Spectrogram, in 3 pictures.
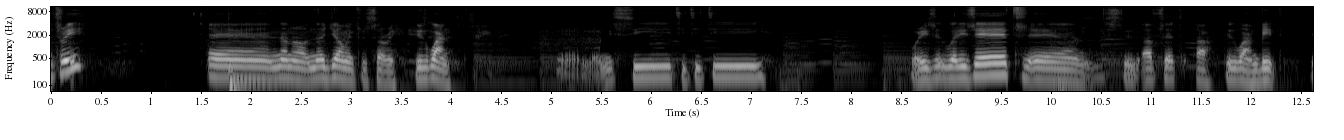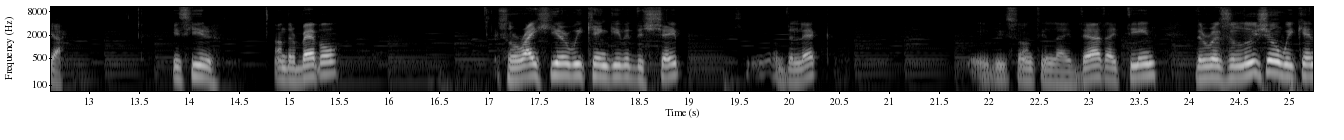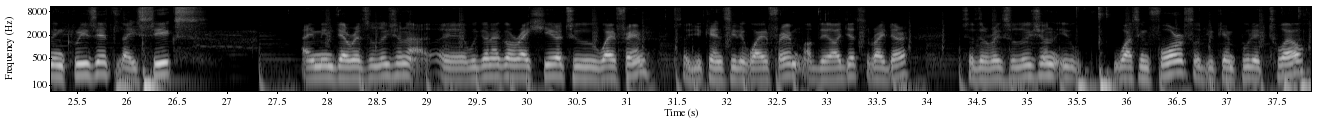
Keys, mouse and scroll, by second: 2.7-5.0 scroll down 2, 5.0-6.2 scroll down 1, 7.3 click, 8.3 click, 12.0-16.5 drag, 17.4 middle click, 19.3-23.4 drag, 24.7-26.2 drag, 28.6-31.2 drag, 34.7-35.7 drag, 36.8-37.8 drag.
